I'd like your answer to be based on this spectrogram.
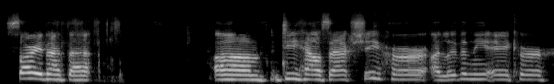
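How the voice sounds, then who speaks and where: A woman with a bright, slightly high voice chats casually in an online meeting, reminiscing in a relaxed conversational style. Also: takes it slowly, low-quality recording. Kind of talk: casual chat.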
